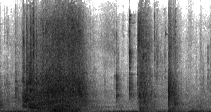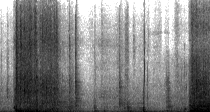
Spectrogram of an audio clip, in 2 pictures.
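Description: Metal medical-bed frame being shifted by hand among junk in a dumpster, scraping and clanking: two long grating scrapes, one early and one about halfway through, with scattered knocks between.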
